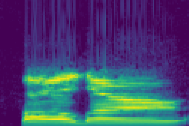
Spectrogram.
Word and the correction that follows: Afualo: I have no clue. – Oh, yeah. I don't know how to pronounce her last name. – Drew Afualo.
